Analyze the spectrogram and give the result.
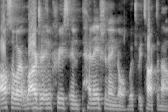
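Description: A man's pitch shows ordinary variation. He keeps a moderate pace against a quiet background. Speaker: fitness coach. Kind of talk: lecture. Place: home room. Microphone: lapel.

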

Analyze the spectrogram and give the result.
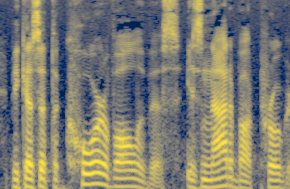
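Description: In a very clean recording with a silent background, a man with an American accent speaks at a medium pitch and moderate pace, with vocal fry and ordinary pitch variation. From United States. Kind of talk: web conference presentation. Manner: animated.

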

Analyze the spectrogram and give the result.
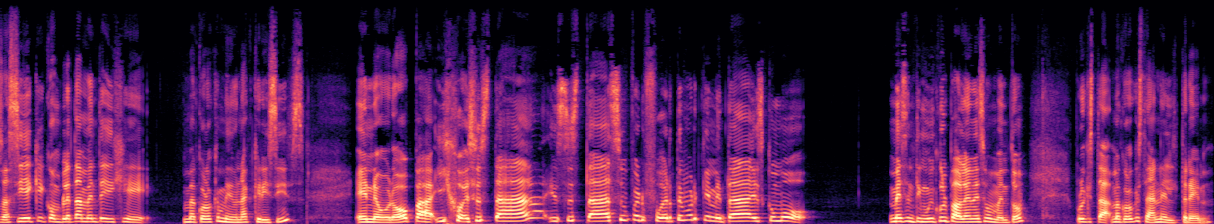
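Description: In a quiet setting, a woman with a fairly high voice talks at a fairly quick pace with lively intonation. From Mexico, Ciudad Juárez; Mexico. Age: 20s. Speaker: singer-songwriter and content creator; content creator. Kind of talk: casual chat. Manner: animated. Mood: animated gossip storytelling. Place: studio. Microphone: studio mic.

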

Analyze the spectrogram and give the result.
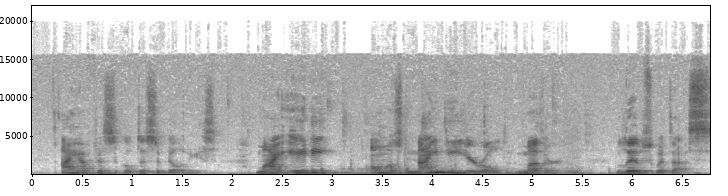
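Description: Amid noticeable background noise and audible room echo, a woman talks at a moderate pace, her pitch fairly high with ordinary variation. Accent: American. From San Francisco, California. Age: 60s. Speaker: school teacher speaking at public comment. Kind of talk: public comment at council meeting. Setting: city council meeting.

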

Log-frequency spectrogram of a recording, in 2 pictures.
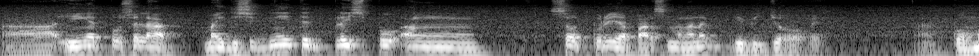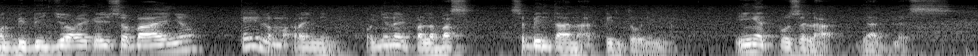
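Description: A man of medium pitch at a fairly quick pace, ordinary pitch variation, audible room echo and noticeable background noise. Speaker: vlogger. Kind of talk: casual advice monologue. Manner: halting.

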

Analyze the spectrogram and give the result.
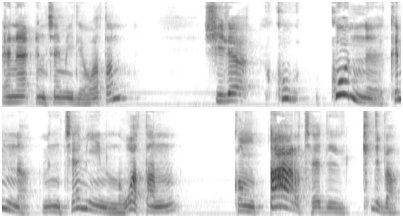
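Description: A man speaks at a very slow pace with a fairly high pitch and very wide pitch swings. The background is quiet. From Morocco. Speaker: political youtuber. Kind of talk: political monologue. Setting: online live room. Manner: animated. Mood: argumentative, indignant. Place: home room. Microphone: webcam.

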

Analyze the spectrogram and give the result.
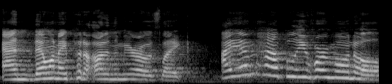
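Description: Over light background noise, the speaker moves at a moderate pace with very wide pitch swings. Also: woman. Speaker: family vlogger. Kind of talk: casual vlog chat with sponsor mention. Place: kitchen. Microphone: phone near.

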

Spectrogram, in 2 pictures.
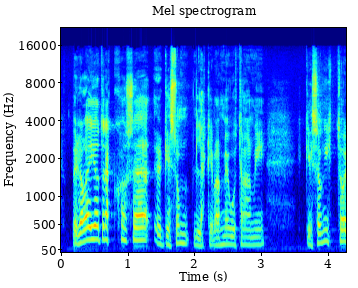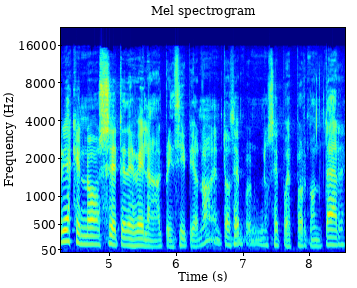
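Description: Moderate-paced speech from a man, quiet background behind him. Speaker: interviewee. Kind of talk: interview answer. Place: hall. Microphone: lapel.

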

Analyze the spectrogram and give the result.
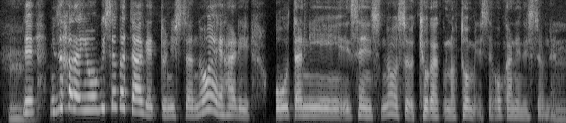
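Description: Speaking at a moderate pace, a woman's medium-pitched voice swings very widely in pitch. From Hiroshima, Japan. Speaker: psychiatrist and author. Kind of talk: radio interview.

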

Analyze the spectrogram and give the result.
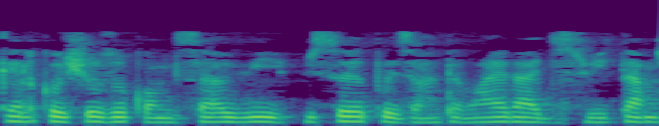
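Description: A woman's very deep, low voice in a flat monotone. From Cameroon. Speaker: church member giving testimony. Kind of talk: testimony.

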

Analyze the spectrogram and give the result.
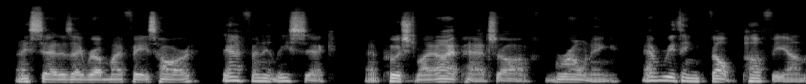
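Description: Lively intonation marks an unforced reading voice. Behind it, the background is quiet.

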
